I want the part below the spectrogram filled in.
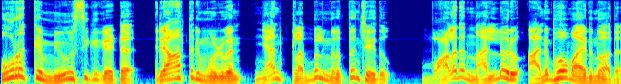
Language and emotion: Malayalam, happy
